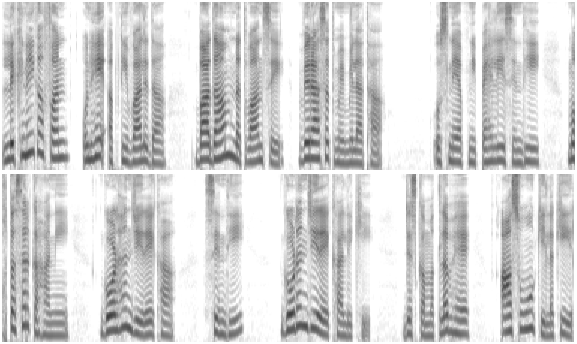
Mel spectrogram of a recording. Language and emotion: Urdu, neutral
